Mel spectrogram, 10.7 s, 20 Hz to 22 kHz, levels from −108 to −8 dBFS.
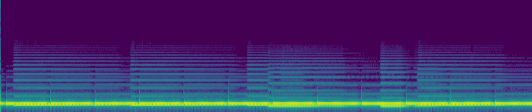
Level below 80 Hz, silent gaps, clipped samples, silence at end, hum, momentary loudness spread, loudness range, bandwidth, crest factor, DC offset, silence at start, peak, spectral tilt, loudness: -84 dBFS; none; under 0.1%; 0 s; none; 2 LU; 0 LU; 1.2 kHz; 8 dB; under 0.1%; 0 s; -10 dBFS; -11 dB/octave; -19 LUFS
